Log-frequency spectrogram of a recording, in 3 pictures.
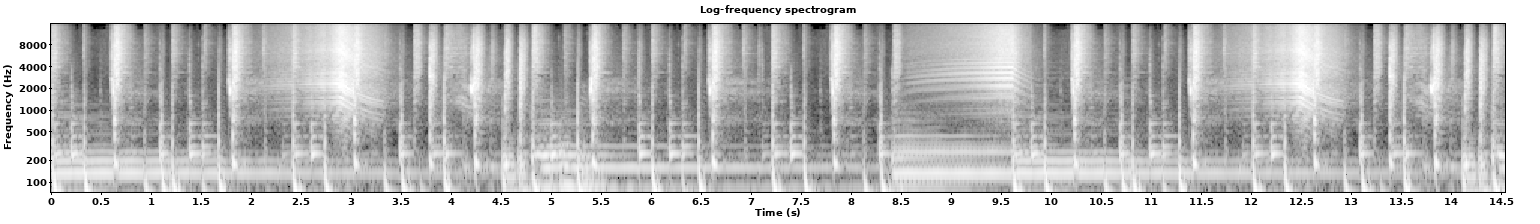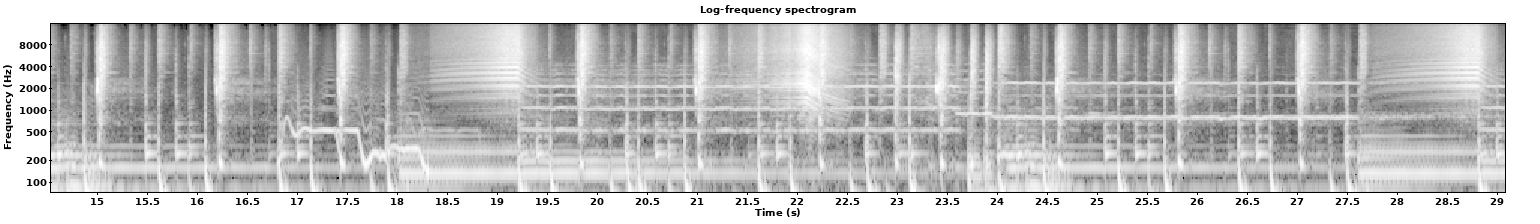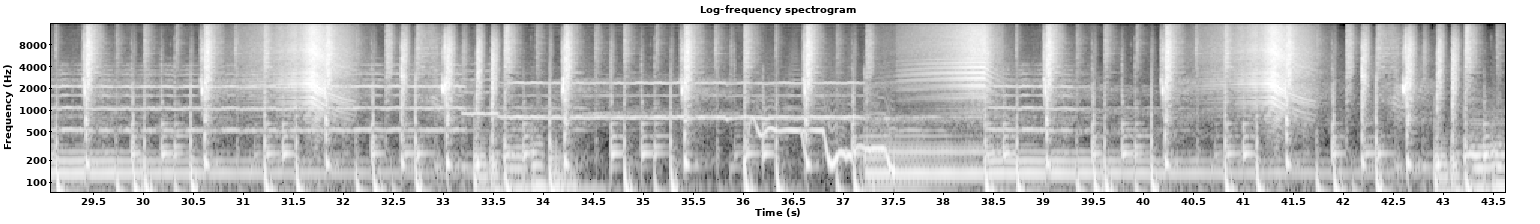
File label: ricochet, lofi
